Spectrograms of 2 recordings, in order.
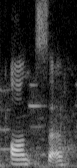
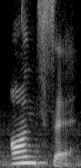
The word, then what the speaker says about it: answer: Okay, so now we know, yeah, that in British we pronounce it answer, like the W and the R are omitted. So it starts with an answer, answer. Repeat after me, answer. I can't hear you. Answer. Very nice. Okay. Meanwhile, in American accent, it is pronounced answer. Repeat after me. Answer. Answer. Very nice. So different, yeah, with the British one. The American pronunciation for the word start with an N instead of on.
